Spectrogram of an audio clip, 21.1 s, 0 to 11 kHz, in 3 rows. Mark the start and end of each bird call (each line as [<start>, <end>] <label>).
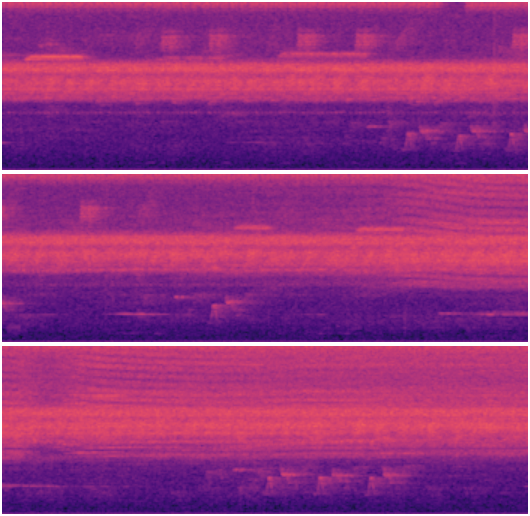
[1.69, 6.29] Blue Ground Dove (Claravis pretiosa)
[4.59, 10.69] Buff-breasted Wren (Cantorchilus leucotis)
[12.59, 14.99] Black-faced Antthrush (Formicarius analis)
[16.59, 19.89] Buff-breasted Wren (Cantorchilus leucotis)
